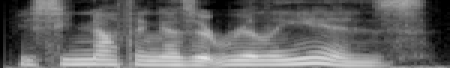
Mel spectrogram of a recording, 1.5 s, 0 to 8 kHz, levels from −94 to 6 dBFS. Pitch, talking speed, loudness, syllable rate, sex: 180 Hz, 280 wpm, -14 LUFS, 6.5 syllables/s, female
